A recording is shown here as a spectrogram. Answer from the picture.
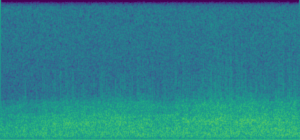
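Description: Steady, loud motor, propeller and wind noise of a radio-controlled slow-flyer model plane in flight, picked up close by its onboard camera's microphone.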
